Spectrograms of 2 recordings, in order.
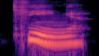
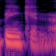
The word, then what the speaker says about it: King: Uh, I'm getting corrected. It's uh it's uh King, not uh not not Binkan.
